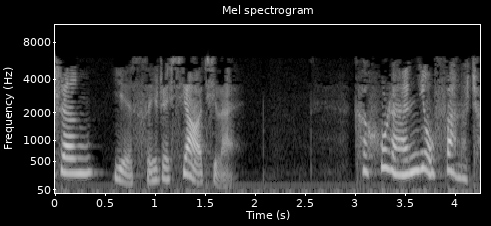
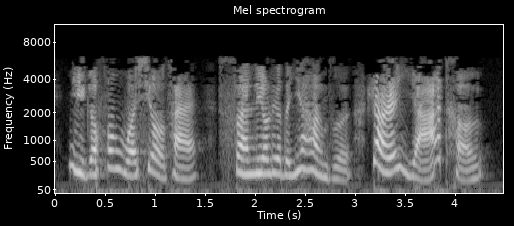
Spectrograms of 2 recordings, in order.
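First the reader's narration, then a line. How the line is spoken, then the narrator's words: Giggling, teasing. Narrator (Chinese): 红娘扑哧一声笑了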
